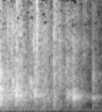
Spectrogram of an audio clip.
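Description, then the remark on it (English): A crowd of people clapping together, a steady, dense patter of applause that holds at an even, moderate level throughout the short stretch with no one talking. “we can clap for that, absolutely.”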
